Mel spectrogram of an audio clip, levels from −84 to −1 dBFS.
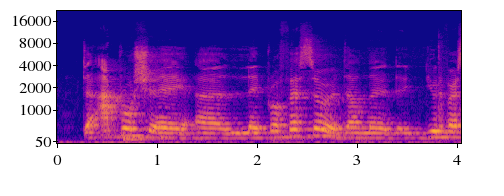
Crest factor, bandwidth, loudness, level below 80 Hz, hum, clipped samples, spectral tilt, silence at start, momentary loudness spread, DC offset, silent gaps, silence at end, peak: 18 dB; 13.5 kHz; -25 LUFS; -58 dBFS; none; under 0.1%; -5 dB/octave; 0.05 s; 5 LU; under 0.1%; none; 0 s; -6 dBFS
